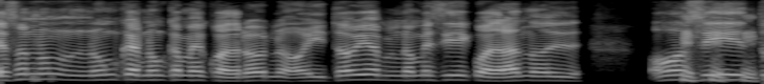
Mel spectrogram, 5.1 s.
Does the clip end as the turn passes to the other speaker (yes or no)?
no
